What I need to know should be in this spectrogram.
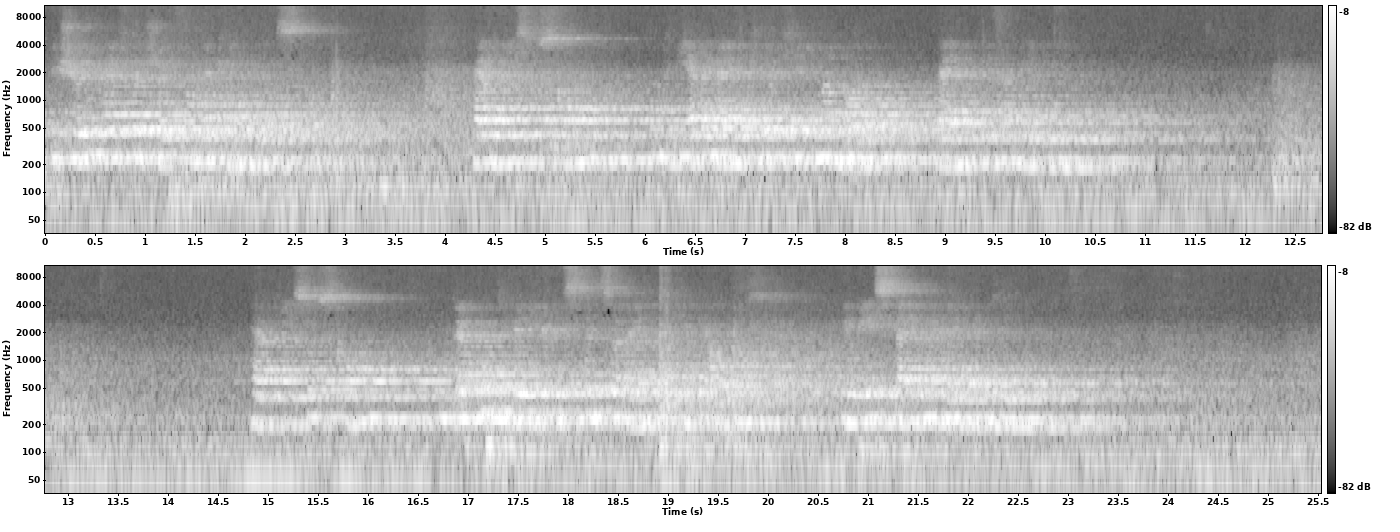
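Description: A choir of men chants slowly together in a large echoing church.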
